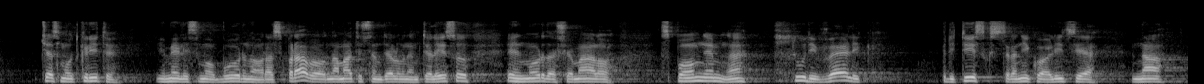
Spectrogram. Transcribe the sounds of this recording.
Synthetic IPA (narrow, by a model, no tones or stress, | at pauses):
t͡ʃɛsmɔːt̪kɾiːt̪iimeːlismɔbuːɾnɔɾaspɾaːʋɔnamaːt̪it͡ʃnɛmd̪eːlɔwnɛmt̪ɛleːsuinmɔɾd̪aʃɛmaːlɔ | spɔmnɛmnɛt̪uːd̪iʋɛlik | pɾit̪iskst̪ɾanikɔaliːt̪sijɛna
